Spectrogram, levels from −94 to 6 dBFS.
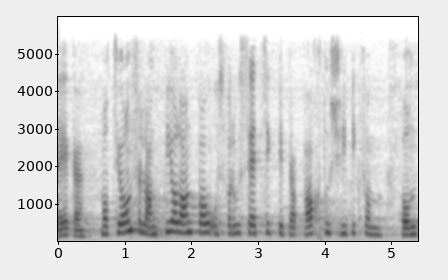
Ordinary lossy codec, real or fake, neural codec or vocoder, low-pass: none; real; none; 5.4 kHz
